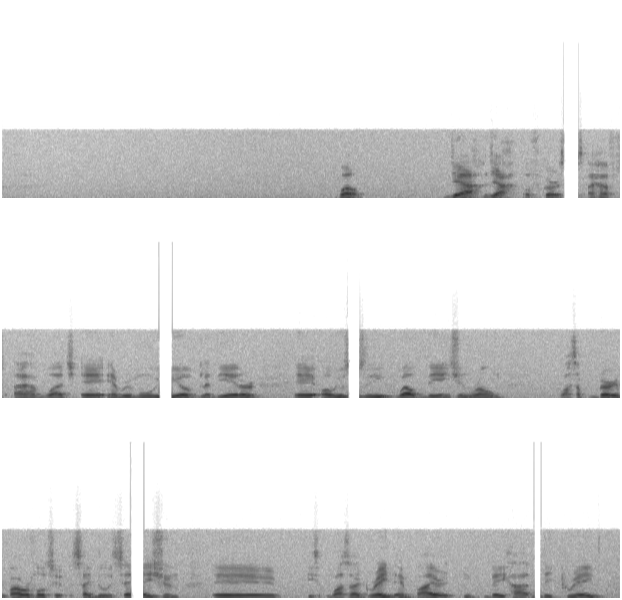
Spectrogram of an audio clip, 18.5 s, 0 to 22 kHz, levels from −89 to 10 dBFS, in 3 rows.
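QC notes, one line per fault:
5.61–5.76 s, 7.74–7.88 s, 9.63–9.76 s, 13.64–13.77 s, 17.67–17.75 s, Bluetooth stall: the speech drops to silence for 151, 137, 122, 134 and 72 ms, then resumes. This is likely a Bluetooth stall, where held-up packets let the headphones' buffer run dry until the resent audio arrived.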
